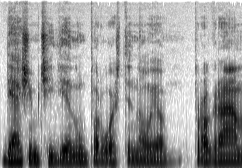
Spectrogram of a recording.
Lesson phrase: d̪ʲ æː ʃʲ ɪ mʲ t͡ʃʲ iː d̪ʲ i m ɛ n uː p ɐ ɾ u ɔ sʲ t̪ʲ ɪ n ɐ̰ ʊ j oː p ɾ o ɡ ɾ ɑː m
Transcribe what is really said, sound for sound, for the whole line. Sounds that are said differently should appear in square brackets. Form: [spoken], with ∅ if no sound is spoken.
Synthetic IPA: d̪ʲ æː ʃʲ ɪ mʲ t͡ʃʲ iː d̪ʲ i [∅] ɛ n uː p ɐ ɾ u ɔ [ʃʲ] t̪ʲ ɪ n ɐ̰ ʊ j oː p ɾ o ɡ ɾ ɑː m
